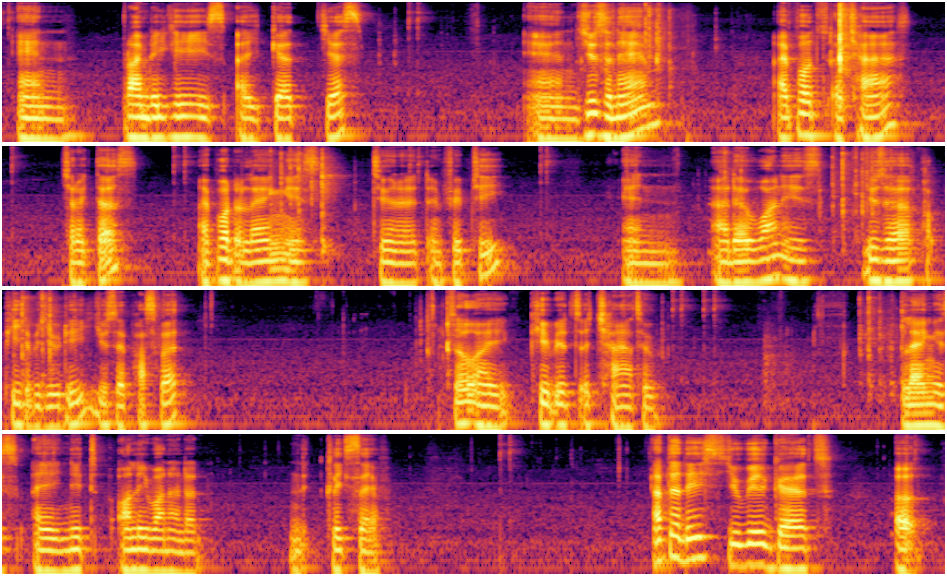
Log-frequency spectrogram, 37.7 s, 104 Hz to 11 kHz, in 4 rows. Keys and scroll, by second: 5.5-6.9 typing, 8.1 c, 11.7-12.6 typing, 17.3-19.6 typing, 23.0 c, 27.3 1.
